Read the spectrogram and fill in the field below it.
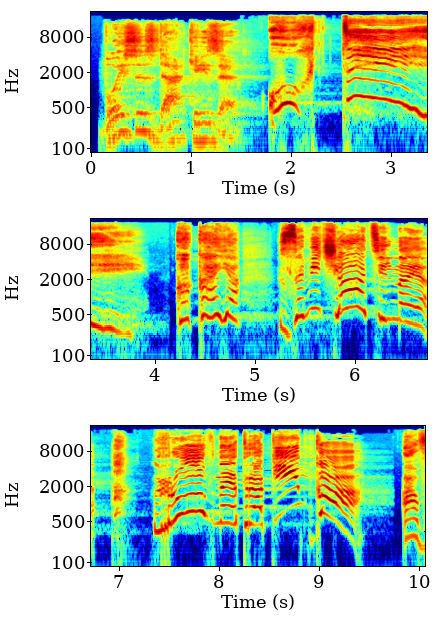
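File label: Russian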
